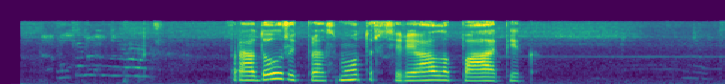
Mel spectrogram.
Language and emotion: Russian, neutral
